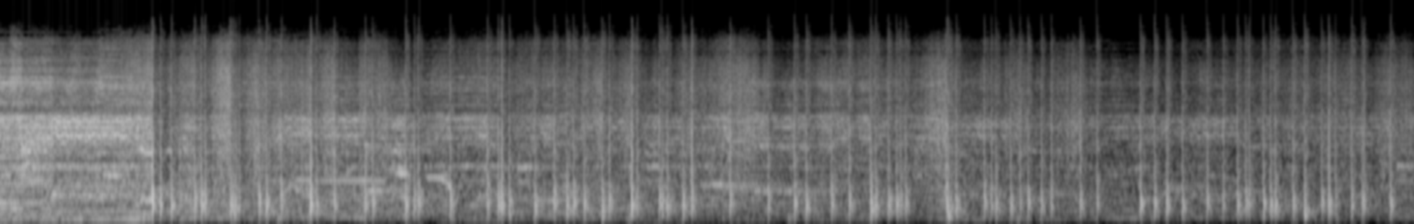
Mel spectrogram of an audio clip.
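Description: Music, then from about two seconds in a fireworks finale: aerial firework shells bursting in a rapid string of sharp bangs, several a second, with music continuing underneath.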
